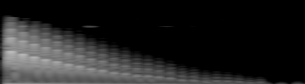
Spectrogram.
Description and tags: Some strange sound from a strange and flexible patch I created on my Nord Modular synth.
digital, modular, nord, sound-design, strange, synthetic, weird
